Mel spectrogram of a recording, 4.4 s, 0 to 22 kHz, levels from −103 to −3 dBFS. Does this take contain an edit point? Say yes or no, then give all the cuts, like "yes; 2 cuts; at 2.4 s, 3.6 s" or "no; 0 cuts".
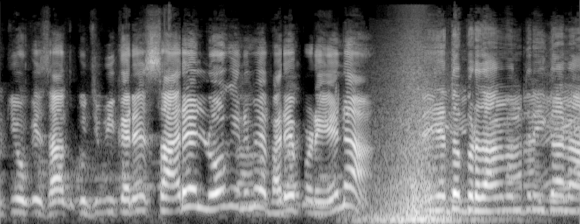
yes; 1 cut; at 3.1 s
